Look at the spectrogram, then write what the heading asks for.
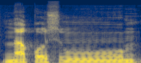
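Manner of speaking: مقسوم with the final long u held very slowly; elongated madd. Shown as a demonstration. Teacher demonstrating madd on مقسوم, drawn out slowly. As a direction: stretch the vowel of مقسوم. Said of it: "مد عارض سکون به مقدار دو یا چهار یا شش حرکت".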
